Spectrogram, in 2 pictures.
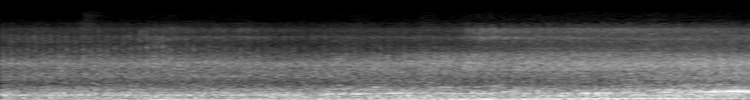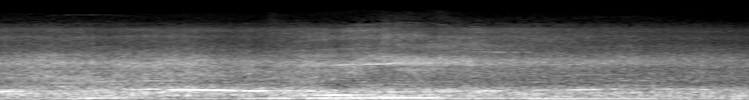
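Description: Traffic roars steadily along a busy road outdoors.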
